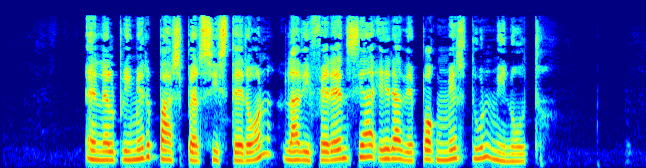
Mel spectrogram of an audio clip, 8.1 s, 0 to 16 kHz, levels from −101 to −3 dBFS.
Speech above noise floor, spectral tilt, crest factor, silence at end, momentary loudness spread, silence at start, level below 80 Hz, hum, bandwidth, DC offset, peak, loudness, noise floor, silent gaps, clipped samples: 57 dB; -3.5 dB/octave; 20 dB; 1.35 s; 7 LU; 1.05 s; -70 dBFS; none; 11.5 kHz; under 0.1%; -6 dBFS; -24 LUFS; -82 dBFS; none; under 0.1%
